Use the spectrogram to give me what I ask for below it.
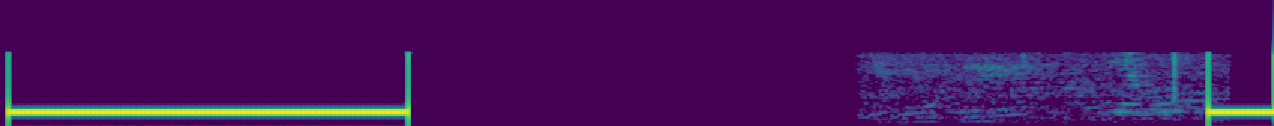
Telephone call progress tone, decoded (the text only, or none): ringback tone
